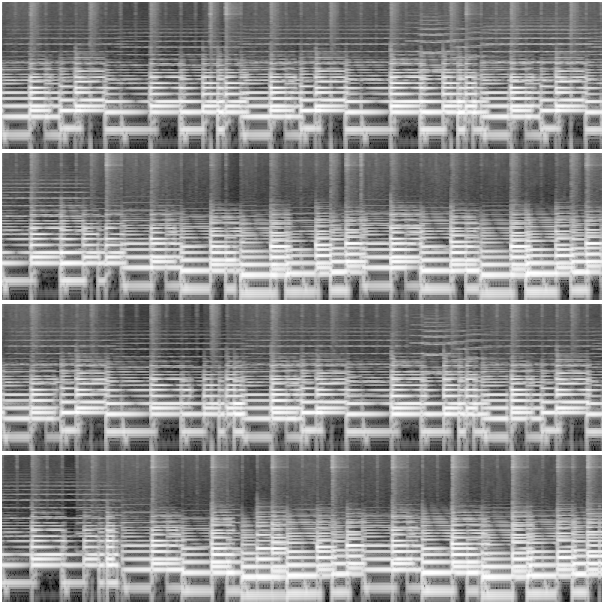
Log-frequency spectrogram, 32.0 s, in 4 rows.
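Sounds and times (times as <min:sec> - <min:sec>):
elevator music: 0:00.2 - 0:32.0.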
